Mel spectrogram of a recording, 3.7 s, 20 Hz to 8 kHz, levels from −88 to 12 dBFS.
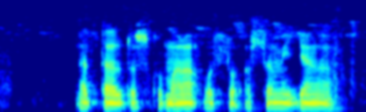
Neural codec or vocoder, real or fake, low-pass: none; real; 7.2 kHz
